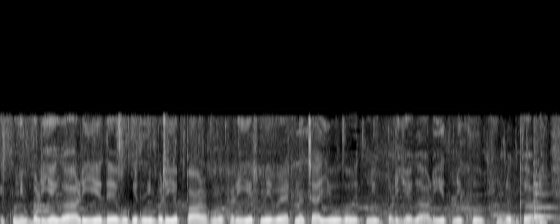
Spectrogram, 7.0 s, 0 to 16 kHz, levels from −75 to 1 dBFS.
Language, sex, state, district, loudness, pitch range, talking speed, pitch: Hindi, male, Uttar Pradesh, Budaun, -15 LUFS, 115-120 Hz, 165 wpm, 115 Hz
